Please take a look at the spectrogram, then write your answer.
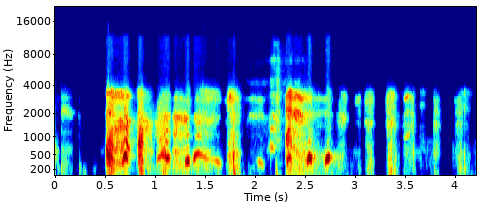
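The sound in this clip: Harsh, repeated coughing and throat clearing after something went down the throat on a breath in. Many short rasping bursts come in two fits separated by a brief pause, with no talk.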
